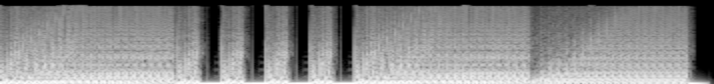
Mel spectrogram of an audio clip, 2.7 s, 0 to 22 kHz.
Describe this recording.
180 Krunchy dub Synths 04
bertilled massive synths
180, bertill, dub, free, massive, synth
